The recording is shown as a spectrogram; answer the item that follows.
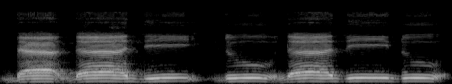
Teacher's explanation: huruf dal ini dia tidak punya sifat hamas. Dia punyanya sifat jahar.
